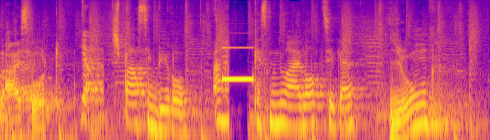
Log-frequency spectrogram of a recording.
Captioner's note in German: piep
